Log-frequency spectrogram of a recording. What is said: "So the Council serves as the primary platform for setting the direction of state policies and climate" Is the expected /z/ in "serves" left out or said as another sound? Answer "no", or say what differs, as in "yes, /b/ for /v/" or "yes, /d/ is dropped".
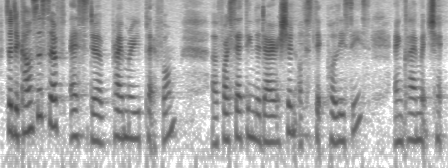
yes, /z/ is dropped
